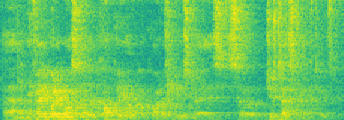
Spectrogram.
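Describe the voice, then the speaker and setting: A man giving an informal, hesitant and halting welcome speech as he leads a funeral service. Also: mid-range voice, steady tone. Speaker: family member leading a funeral service. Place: crematorium chapel. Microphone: distant camera at the back of the room. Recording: very echoey chapel, distant mic, faint noise.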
